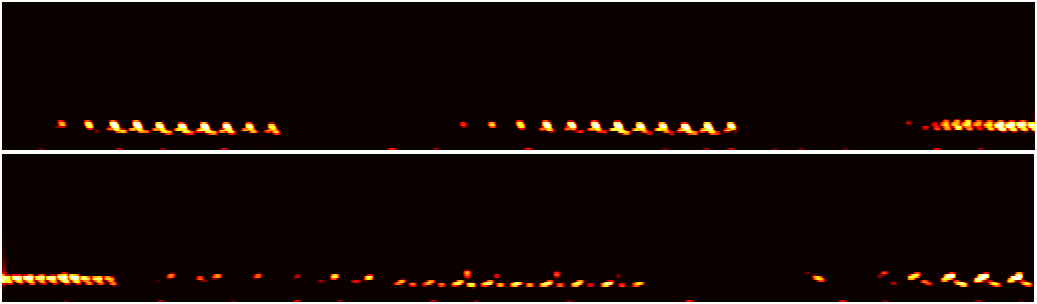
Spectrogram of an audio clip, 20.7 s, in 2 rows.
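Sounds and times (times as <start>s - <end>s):
woodlark singing: 0.6s - 2.8s, 4.6s - 7.4s, 9.2s - 16.8s, 18.4s - 20.6s.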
